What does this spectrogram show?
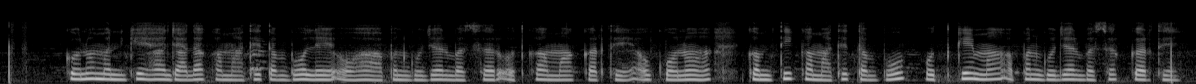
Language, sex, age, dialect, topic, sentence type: Chhattisgarhi, female, 51-55, Western/Budati/Khatahi, banking, statement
